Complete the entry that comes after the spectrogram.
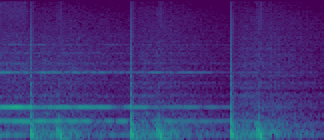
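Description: A heartbeat sound effect: three double lub-dub thumps, low and punchy, about one per second, over a steady faint tonal hum. No one speaks.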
